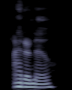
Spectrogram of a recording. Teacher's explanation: For instance, I don't know becomes I don't know. The t sound just disappears. This happens a lot in casual conversation. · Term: dropped sounds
